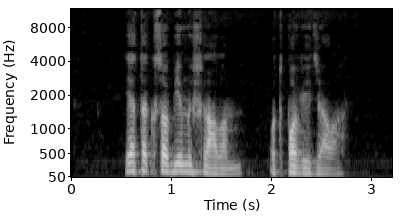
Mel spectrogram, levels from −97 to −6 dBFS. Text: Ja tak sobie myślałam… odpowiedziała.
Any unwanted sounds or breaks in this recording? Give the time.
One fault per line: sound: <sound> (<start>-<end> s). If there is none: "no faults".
no faults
